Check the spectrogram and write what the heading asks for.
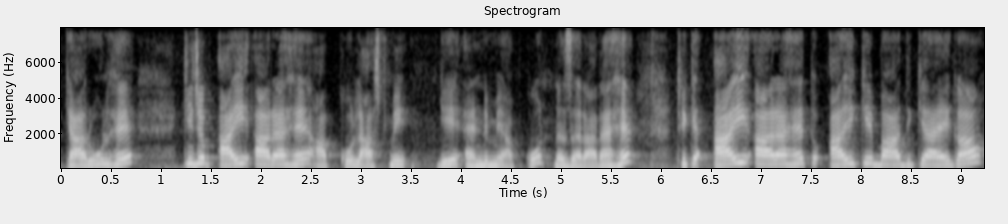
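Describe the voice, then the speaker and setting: A woman with a somewhat high voice leads a pronunciation lesson. She stretches words out slowly, repeating each sound several times. She keeps checking in with the learner through quick rhetorical questions. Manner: slow, drawn-out syllable-by-syllable demonstrations, frequent rhetorical questions. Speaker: English pronunciation teacher. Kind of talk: spoken lesson.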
